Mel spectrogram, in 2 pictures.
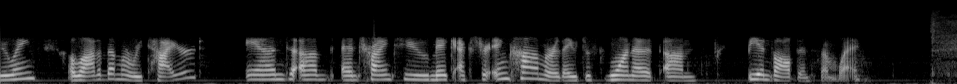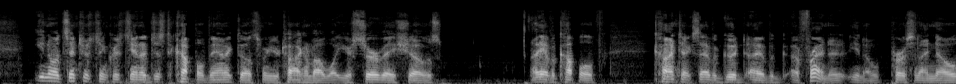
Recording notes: all called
